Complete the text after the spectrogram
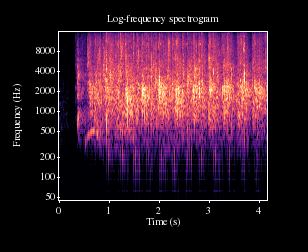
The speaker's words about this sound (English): Was that a golf clap or was that enthusiasm? I can't tell.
